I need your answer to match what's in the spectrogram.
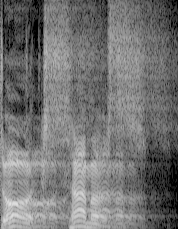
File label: English Announcer; Dark Samus; SSBU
